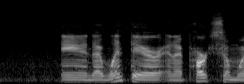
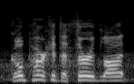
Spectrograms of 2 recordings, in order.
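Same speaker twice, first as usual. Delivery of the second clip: retold shout; 7 semitones higher, 9 dB louder than usual. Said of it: "He was like".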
